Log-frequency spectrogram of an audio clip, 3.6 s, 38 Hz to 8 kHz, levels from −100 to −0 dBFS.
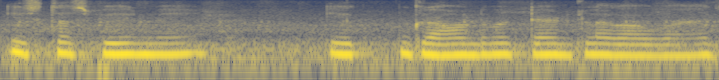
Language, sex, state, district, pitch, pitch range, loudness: Hindi, female, Uttar Pradesh, Shamli, 220 Hz, 210-225 Hz, -13 LUFS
